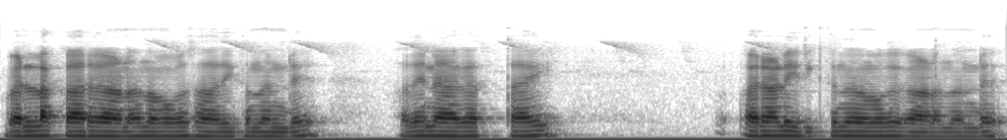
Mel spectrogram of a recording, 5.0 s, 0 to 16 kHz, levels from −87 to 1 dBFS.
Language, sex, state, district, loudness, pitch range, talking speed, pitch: Malayalam, male, Kerala, Kasaragod, -17 LUFS, 115-120 Hz, 120 wpm, 120 Hz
